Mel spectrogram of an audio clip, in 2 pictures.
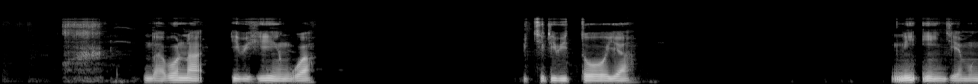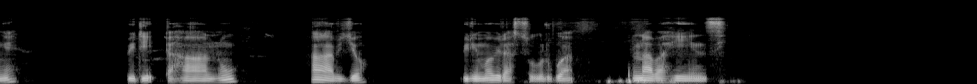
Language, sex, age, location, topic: Kinyarwanda, male, 18-24, Musanze, agriculture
